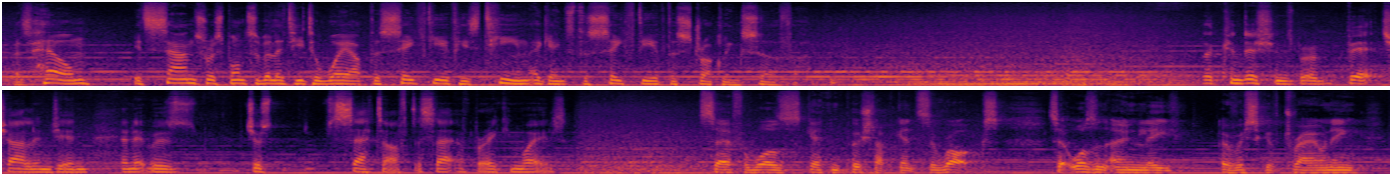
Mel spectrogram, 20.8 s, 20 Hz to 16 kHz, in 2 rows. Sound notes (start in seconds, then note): 5.9 waves crashing; 6.3 soft ominous music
